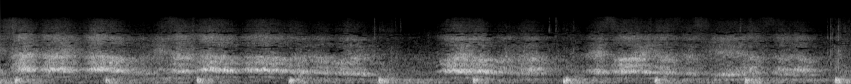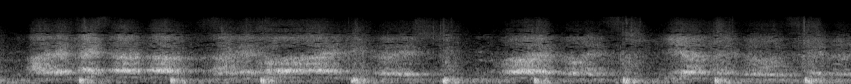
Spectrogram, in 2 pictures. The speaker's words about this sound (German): wollen wir einmal ganz kurz hören, um welchen Song es sich handelt, okay, und wie sich das anhört, wenn die Kurve bei Dynamo Dresden das singt.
